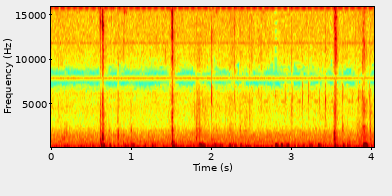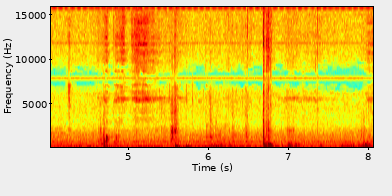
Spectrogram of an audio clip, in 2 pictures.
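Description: Small scissors snipping and handling a tape-and-plastic-wrap pattern: scattered light clicks and rustles, with a faint steady hum beneath.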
